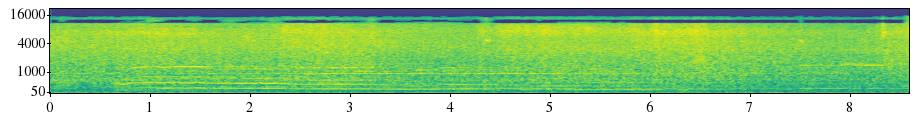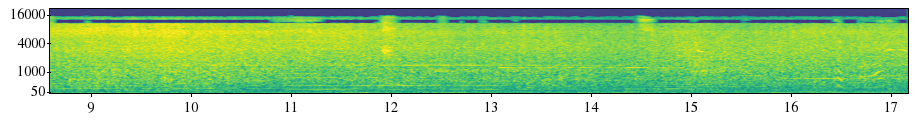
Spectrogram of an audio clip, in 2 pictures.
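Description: Steady wash of ocean surf, with soft background music of long held notes.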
